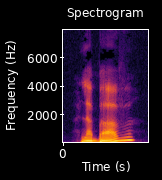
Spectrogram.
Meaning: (noun) spittle, drool, dribble, slobber; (verb) inflection of baver: 1. first/third-person singular present indicative/subjunctive 2. second-person singular imperative
- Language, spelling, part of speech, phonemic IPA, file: French, bave, noun / verb, /bav/, Fr-bave.ogg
